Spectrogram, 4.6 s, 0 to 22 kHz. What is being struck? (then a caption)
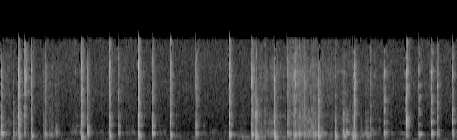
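Thin molded plastic sushi tray. Long painted fingernails tap quickly on the round raised compartment bumps of an empty black plastic sushi tray made of thin, hollow-molded plastic and held in hand. The result is a rapid, uneven run of dry, hollow clicks with a faint tone near 600 Hz and almost no ring after each tap.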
